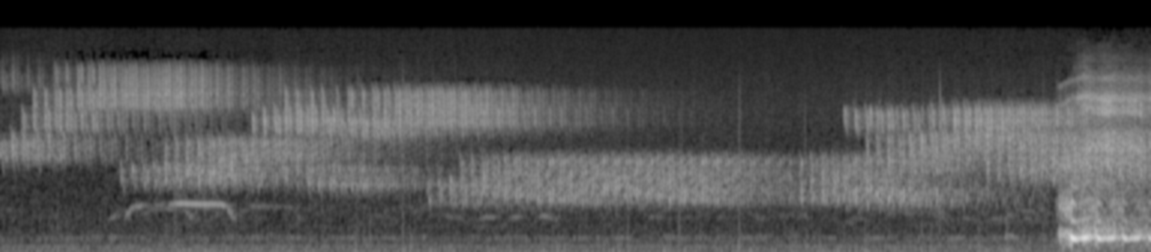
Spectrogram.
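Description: Beatless electronic music in a DJ mix: a fast, buzzing, chirping trill high in the range that steps down in pitch several times and jumps back up near the end, with no drum beat under it.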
